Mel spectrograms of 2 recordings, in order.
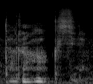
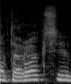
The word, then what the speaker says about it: атараксия: Где ударение? – Попросту безмятежность. – Атараксия. – Конечно, атараксия, да. Не атараксия, разумеется, нет.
